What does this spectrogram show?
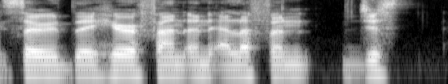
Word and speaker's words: hierophant: Like um the hierophant um sorry, am I am I pronouncing that correctly again? Yeah. What? Hierophant or hierophant? Either way works.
